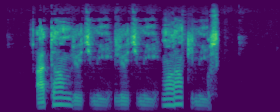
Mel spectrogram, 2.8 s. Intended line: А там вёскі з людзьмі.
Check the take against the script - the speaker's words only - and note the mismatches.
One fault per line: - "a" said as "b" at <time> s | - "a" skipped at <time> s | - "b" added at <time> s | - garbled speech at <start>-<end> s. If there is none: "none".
- "вёскі" said as "людзьмі" at 0.8 s
- garbled speech at 1.6-2.2 s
